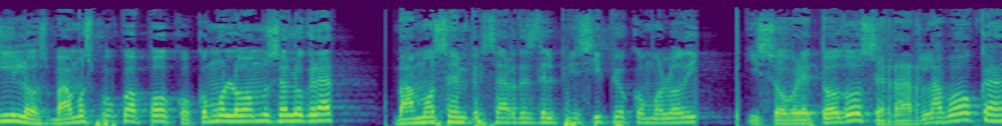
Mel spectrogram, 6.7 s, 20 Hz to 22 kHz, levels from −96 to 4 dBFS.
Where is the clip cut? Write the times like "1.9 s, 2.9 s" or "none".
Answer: 2.5 s, 4.9 s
